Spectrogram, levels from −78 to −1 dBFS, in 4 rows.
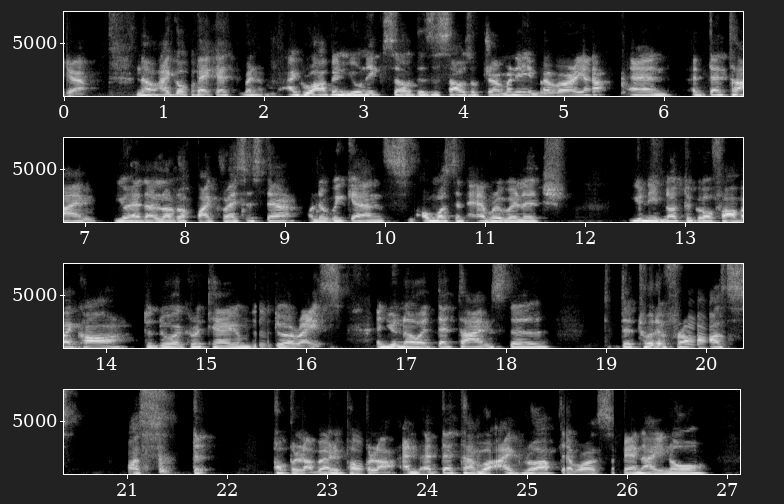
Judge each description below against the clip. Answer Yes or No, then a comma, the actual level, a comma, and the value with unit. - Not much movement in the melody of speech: Yes, narrow, 2.0 semitones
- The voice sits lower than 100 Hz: No, medium, 140 Hz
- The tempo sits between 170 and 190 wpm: Yes, average, 185 wpm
